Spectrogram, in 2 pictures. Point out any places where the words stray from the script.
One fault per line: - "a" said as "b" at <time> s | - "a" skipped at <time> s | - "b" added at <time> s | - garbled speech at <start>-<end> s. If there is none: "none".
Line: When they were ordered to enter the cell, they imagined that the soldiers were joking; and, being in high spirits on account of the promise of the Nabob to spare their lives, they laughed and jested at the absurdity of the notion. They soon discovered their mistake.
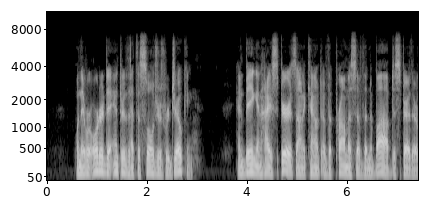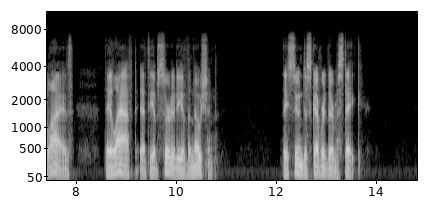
- "cell they imagined" skipped at 1.7 s
- "and jested" skipped at 9.2 s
